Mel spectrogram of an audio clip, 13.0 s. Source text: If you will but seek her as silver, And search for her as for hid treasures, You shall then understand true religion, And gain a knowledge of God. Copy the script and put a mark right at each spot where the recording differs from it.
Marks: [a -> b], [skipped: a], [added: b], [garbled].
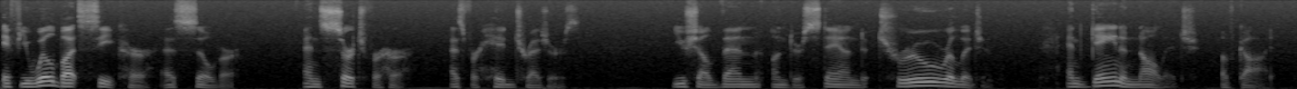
If you will but seek her as silver, And search for her as for hid treasures, You shall then understand true religion, And gain a knowledge of God.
